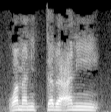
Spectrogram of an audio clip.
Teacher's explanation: نافع يمد الكسرة يقلبها ياء حالة الوصل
